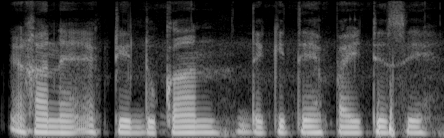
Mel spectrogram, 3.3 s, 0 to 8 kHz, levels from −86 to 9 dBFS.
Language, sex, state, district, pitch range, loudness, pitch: Bengali, male, Assam, Hailakandi, 125-135 Hz, -17 LUFS, 130 Hz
